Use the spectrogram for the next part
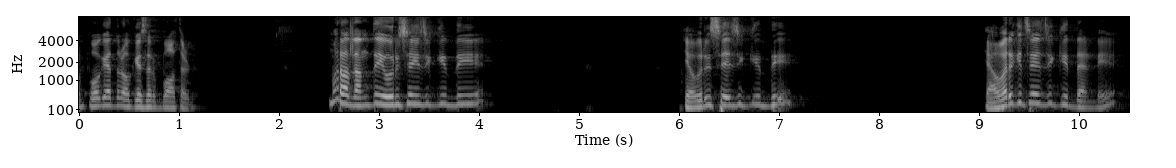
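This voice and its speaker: Emphatic high-voiced preacher man. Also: vocal fry. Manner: emphatic, repetitive questioning, rising to shouts; acts out characters in a story with changed voices. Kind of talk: sermon.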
